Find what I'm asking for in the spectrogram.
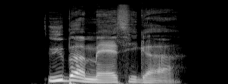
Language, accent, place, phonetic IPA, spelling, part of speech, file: German, Germany, Berlin, [ˈyːbɐˌmɛːsɪɡɐ], übermäßiger, adjective, De-übermäßiger.ogg
- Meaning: inflection of übermäßig: 1. strong/mixed nominative masculine singular 2. strong genitive/dative feminine singular 3. strong genitive plural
